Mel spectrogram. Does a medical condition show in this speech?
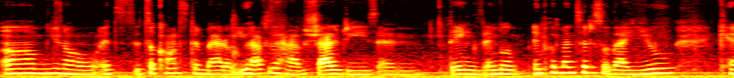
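No.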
